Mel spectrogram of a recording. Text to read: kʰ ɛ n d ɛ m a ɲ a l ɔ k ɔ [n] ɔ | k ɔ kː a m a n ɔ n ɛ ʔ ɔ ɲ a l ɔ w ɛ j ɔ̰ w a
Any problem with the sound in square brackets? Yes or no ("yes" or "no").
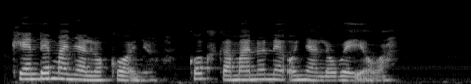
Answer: yes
